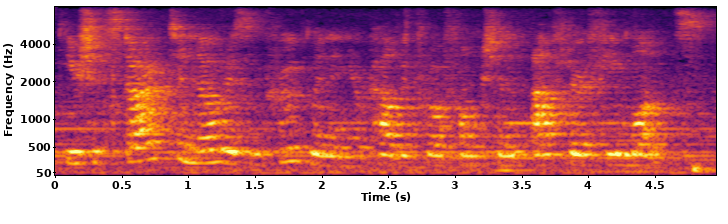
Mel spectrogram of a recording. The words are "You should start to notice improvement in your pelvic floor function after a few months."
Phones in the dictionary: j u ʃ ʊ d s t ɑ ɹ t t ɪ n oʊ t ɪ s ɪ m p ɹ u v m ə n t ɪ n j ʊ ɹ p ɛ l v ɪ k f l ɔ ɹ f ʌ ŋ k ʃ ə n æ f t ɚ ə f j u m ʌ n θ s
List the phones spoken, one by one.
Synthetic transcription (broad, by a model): j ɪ ʃ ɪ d s t ɑ ɹ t t ɪ n oʊ t ɪ s ɪ m p ɹ u v m ə n t ɪ n j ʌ ɹ p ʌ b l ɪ k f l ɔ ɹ f ʌ ŋ k ʃ ə n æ f t ɚ ə f j u m ʌ n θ s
